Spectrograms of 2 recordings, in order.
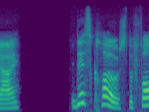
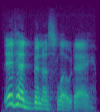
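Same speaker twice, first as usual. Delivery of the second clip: ordinary delivery, nothing marked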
